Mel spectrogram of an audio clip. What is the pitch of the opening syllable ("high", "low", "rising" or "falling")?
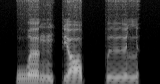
falling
